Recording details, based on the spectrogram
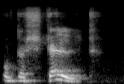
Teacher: Stress the second syllable.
